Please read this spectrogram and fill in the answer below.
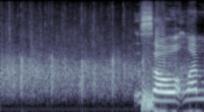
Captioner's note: applause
